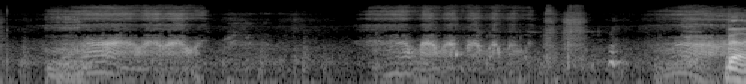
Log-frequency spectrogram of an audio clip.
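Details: Two long, loud, rattling snores with a quiet pause between them, then a third beginning, from a sleeping drunken friend; snoring.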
